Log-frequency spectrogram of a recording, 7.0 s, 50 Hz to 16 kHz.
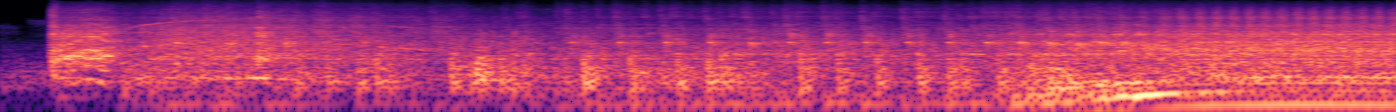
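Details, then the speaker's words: Triumph TR6 started after sitting all winter in storage, fuel pump primed with the priming lever to refill the carb bowls: brief crank, then it catches at once and settles into a steady, even idle; normal cold start. "all right good old tr6 hop it here runnin again"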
